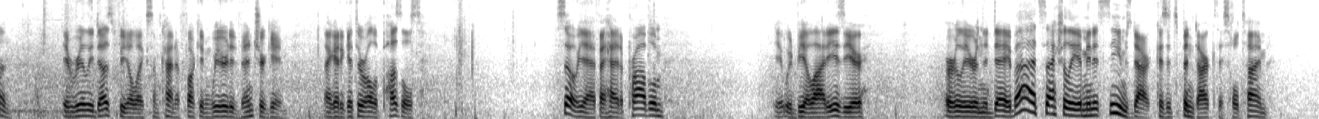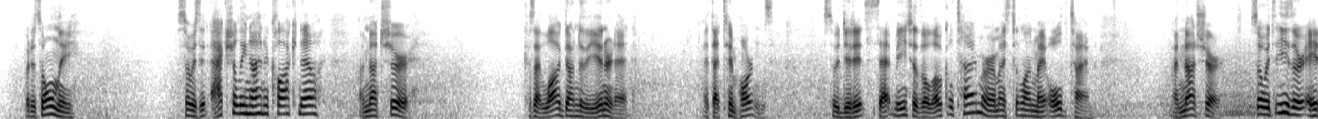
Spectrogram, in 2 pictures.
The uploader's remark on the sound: Walking from the Montreal airport (is not a great idea).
